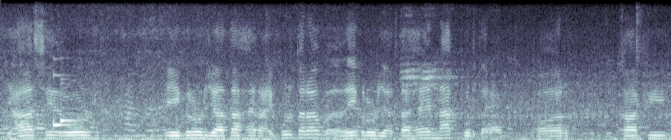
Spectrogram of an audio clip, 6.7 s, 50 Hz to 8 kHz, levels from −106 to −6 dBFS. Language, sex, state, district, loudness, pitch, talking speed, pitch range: Hindi, male, Maharashtra, Gondia, -17 LUFS, 165 Hz, 170 wpm, 150-170 Hz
